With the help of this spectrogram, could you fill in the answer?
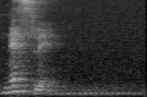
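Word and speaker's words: Nestlé: খুব পছন্দ করো সেখানে নেসলে তাইতো নেসলে কোম্পানির খাবার তোমরা অনেকেই খাও সেই নেসলে মান দেখো এনই এসটি এলই এনই এসটি এখানে কিন্তু তিটা সাইলেন্ট লেটার ঠিক আছে এরকম অনেক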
